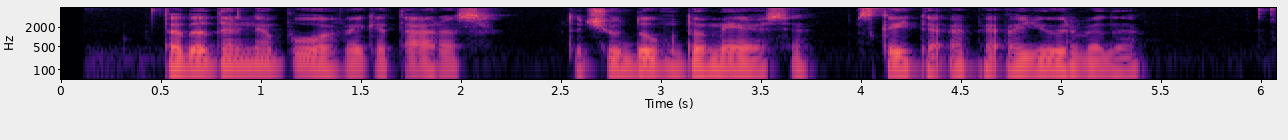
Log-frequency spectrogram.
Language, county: Lithuanian, Vilnius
